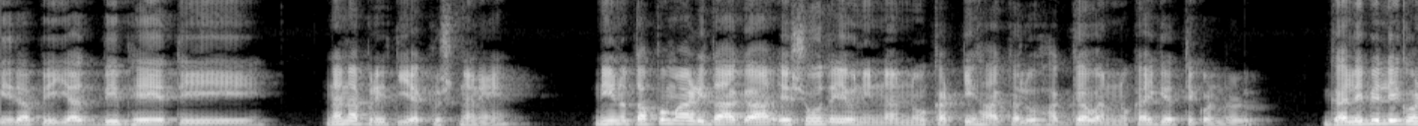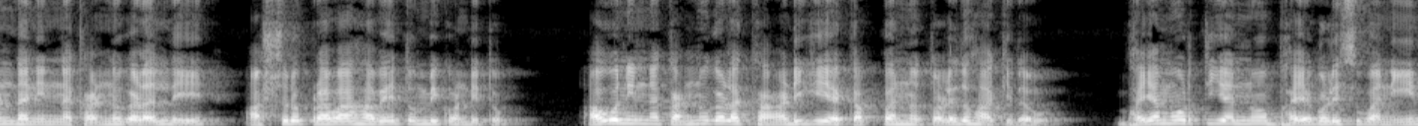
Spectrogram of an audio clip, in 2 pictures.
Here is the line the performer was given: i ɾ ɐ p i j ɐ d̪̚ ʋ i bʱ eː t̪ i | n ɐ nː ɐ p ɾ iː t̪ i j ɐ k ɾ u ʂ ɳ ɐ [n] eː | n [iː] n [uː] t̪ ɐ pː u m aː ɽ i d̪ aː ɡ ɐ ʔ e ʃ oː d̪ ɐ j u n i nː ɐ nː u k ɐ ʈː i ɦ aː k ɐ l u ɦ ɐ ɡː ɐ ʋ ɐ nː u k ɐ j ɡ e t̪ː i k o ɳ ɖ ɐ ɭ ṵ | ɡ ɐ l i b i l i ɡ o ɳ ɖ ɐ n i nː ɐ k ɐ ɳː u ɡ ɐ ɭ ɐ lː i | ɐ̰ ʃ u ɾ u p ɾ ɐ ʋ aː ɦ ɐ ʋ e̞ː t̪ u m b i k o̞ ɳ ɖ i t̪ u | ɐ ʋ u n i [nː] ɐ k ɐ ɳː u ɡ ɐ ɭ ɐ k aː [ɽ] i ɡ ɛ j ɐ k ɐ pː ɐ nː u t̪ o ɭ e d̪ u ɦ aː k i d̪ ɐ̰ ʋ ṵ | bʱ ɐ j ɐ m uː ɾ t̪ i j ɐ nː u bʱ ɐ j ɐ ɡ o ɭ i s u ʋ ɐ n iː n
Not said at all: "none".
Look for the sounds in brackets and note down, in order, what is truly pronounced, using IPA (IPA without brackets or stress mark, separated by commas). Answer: n, iː, u, nː, ɽ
